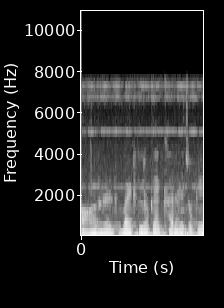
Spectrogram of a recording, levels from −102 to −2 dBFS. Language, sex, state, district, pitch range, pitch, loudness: Hindi, female, Bihar, Gaya, 190-210 Hz, 200 Hz, -14 LUFS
